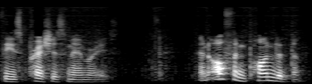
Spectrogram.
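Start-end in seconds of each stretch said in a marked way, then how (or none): none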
